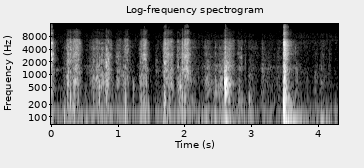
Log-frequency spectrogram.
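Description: Near silence with faint rustling and soft clicks of a tarot deck being shuffled by hand, with two sharper card snaps past halfway and near the end.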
